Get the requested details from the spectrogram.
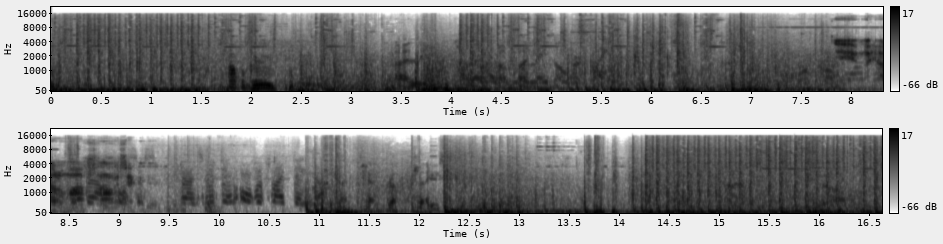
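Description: Automatic rifle fire rattles in a video game.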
